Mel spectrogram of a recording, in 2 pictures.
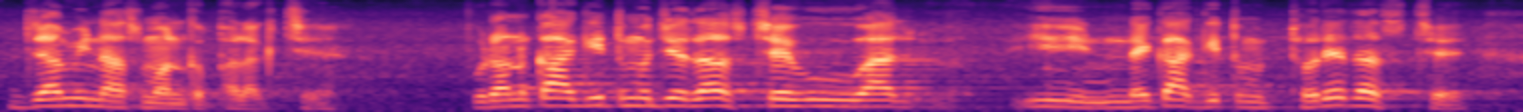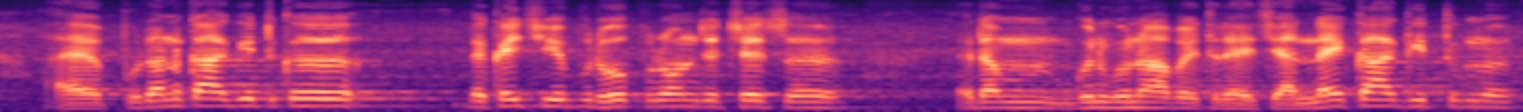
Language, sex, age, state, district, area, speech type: Maithili, male, 30-45, Bihar, Begusarai, urban, spontaneous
